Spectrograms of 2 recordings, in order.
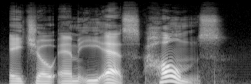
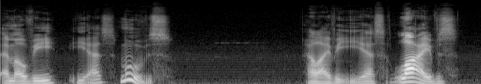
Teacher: There are a lot of cases when you have the silent E, and then the sound before the silent E is voiced, then often the S, to make it plural, is going to be the Z sound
